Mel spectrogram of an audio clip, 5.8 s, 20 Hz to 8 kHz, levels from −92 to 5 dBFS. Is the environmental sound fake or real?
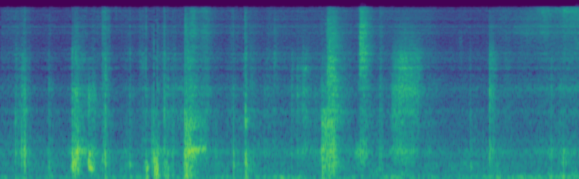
fake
